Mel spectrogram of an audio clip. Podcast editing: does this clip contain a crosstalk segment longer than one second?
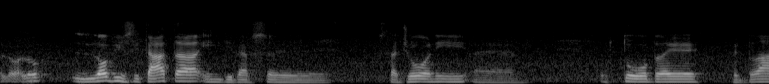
No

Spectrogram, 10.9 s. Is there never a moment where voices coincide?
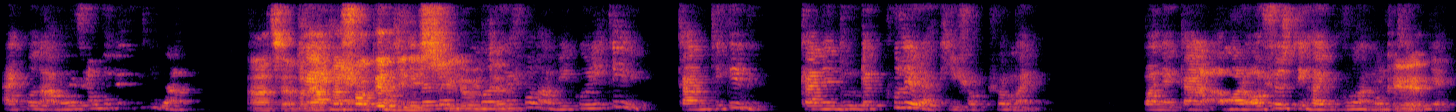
No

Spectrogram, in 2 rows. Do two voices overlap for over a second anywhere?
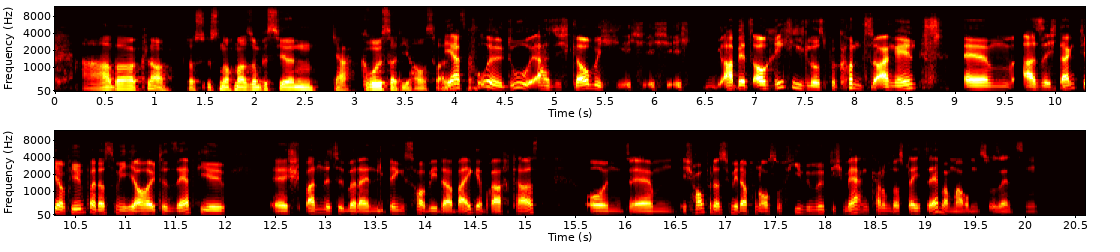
No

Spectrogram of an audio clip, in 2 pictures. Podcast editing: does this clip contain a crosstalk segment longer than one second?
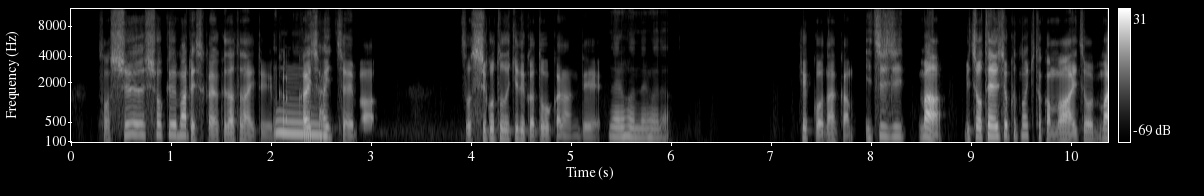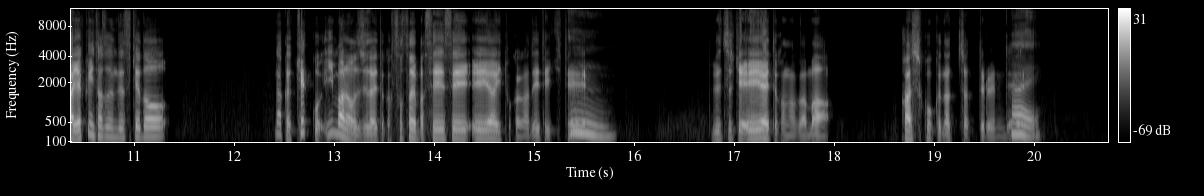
No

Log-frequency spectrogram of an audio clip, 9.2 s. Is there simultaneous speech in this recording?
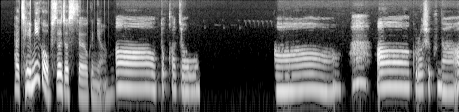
No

